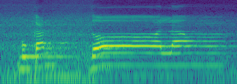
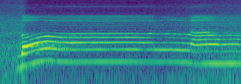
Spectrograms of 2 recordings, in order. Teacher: Tidak didengungkan, tidak dipanjangkan. Dia sesuai tempo tapi jelas masuk ke lamnya. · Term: lam tasydidnya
